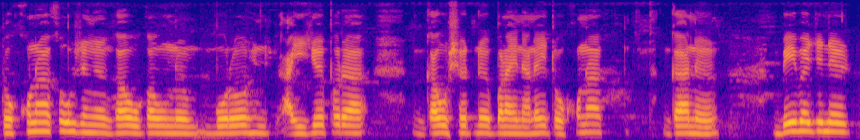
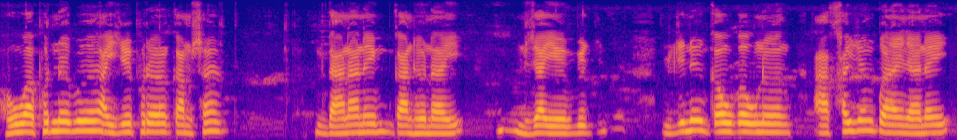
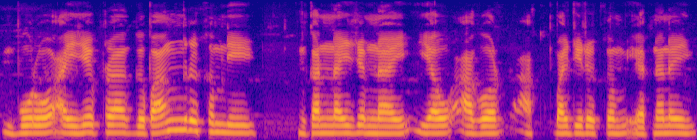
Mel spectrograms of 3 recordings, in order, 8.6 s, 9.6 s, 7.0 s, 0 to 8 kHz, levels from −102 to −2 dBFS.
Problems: constant background noise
